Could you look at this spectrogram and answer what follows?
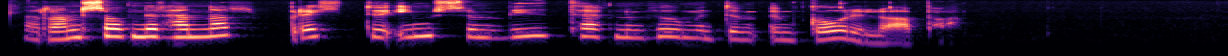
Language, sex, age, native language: Icelandic, female, 30-39, Icelandic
